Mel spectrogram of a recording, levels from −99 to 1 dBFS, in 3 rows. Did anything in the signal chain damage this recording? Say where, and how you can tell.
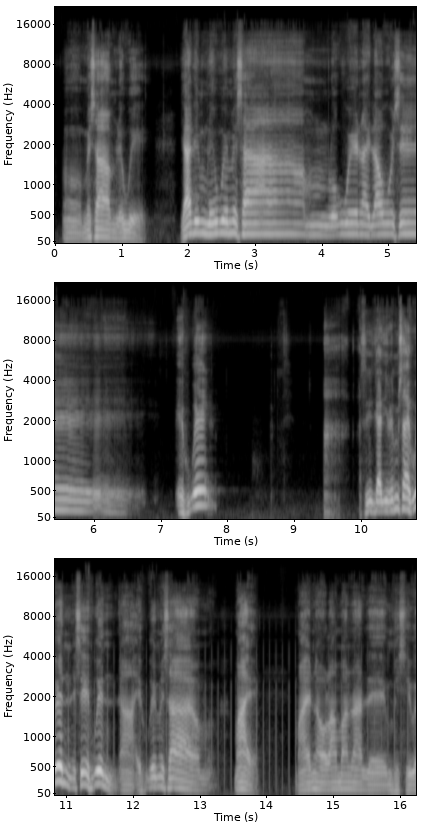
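Yes. From 10.82 s to 16.22 s a train of clicks rides over the speech, most likely from electrical interference coupling into the analogue wiring from nearby equipment. The pulses are near-identical and arrive at a steady 10.2 per second, about fifty in all, which points to a periodic external source rather than random damage. Each one peaks roughly 5 dB above the speech, so the ticking stays plainly audible through the pauses as well as under the speech.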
